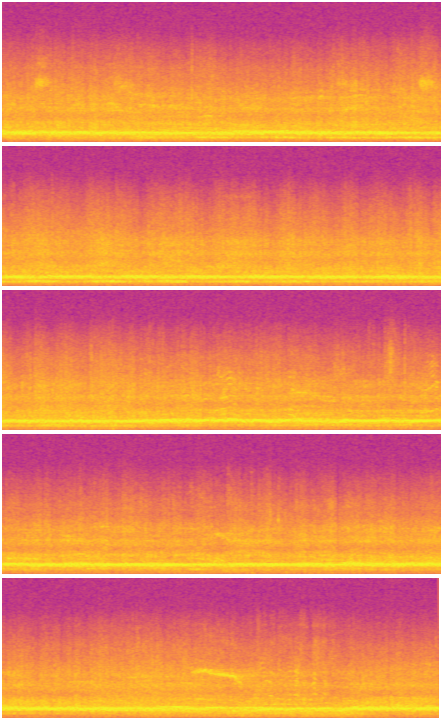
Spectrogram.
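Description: Large indoor crowd of spectators at a boxing match: many voices shouting at once, a steady, unbroken din.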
